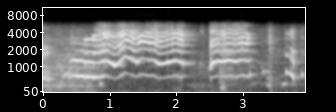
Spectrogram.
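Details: Dog or puppy whining in long, wobbling, tonal cries, one sustained wavering wail followed by a shorter one, then a few soft broken whimpers.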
